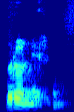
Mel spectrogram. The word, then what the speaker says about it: Bruner: qué es que bruno así como se pronuncia se escribe con b grande brunner entonces brunner le hace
